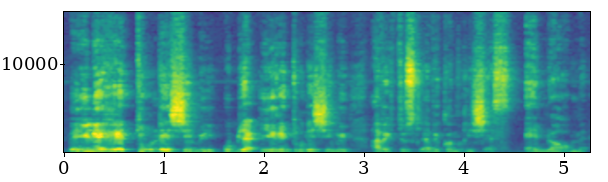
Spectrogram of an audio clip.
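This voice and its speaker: A man's voice: fairly high pitch, fairly quick. Preaching man with a cold. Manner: swings from shouted preaching to quiet murmuring asides; speaks in tongues in bursts. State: has a cold, coughing. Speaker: pastor. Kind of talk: sermon.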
